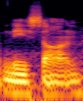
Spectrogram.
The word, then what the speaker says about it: Nissan: I say Nissan. Oh, I it say is Nissan. They say It's Nissan. Nissan. I swear it's a Japanese word and it's definitely pronounced Nissan.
